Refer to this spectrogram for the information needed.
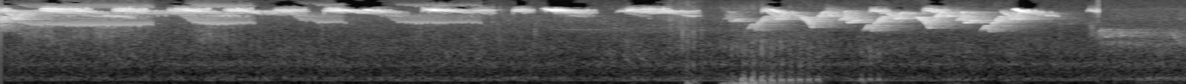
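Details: Young birds in the nest begging while they wait for parents to return with food: a dense, shrill chorus of overlapping high chirps, with a brief low thump midway.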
